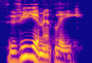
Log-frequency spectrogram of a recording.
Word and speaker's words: vehemently: charges or vehemently pronunciation vehemently the H is silent we don't say V it's just via you link the e in the air with the e sound vehemently feminly again the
